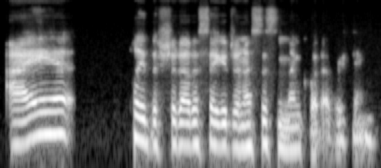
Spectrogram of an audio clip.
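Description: A woman's voice: fairly low pitch, a little fast, gravelly, a bit bright, no room sound. A woman chatting casually and bluntly, with some swearing, on a video call. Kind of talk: casual chat.

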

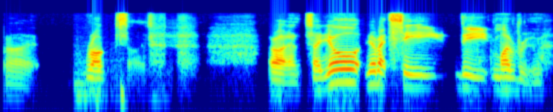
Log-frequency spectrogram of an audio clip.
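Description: A man's voice: medium pitch, big pitch swings, unhurried, no echo, lo-fi sound. A man from Birmingham in casual chat on a video call, telling rambling anecdotes and laughing easily. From Birmingham, England.

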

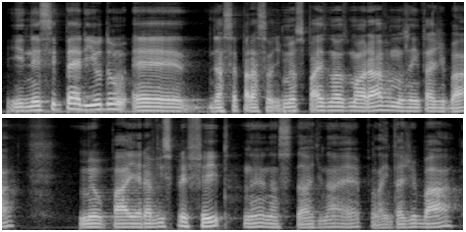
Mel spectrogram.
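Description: A man's voice: fairly low pitch, normal speed, creaky. A man in his forties from Bahia with a Bahian accent, a podcast guest telling his life story in an earnest way. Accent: Bahian Brazilian Portuguese. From Bahia, Brazil. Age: 40s. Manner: warm and earnest, frequent tag questions. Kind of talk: casual interview storytelling.

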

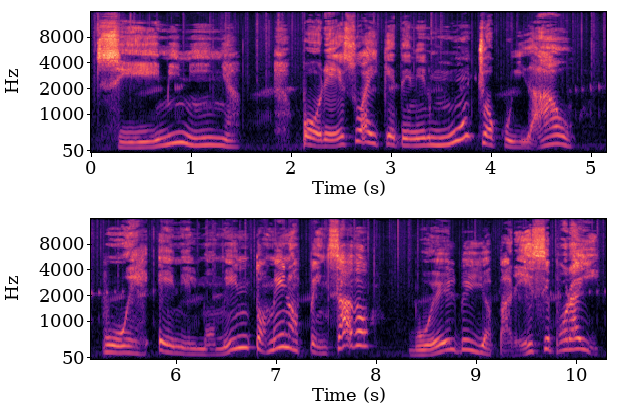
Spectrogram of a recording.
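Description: A woman playing a Colombian grandmother telling spooky village legends to children, in a suspenseful, expressive way, for a radio play. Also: medium pitch, husky, exaggerated voice. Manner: slow, suspenseful, expressive storytelling. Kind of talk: theatrical radio storytelling. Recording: music behind the voice.

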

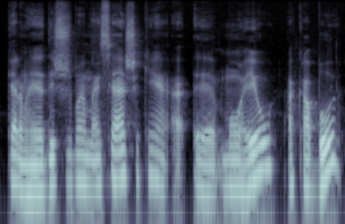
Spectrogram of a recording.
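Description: A man's voice: medium pitch, lively intonation, fast talker, darkish tone. A man from Portugal who grew up in Rio, hosting a casual chat in a loose, joking way and sometimes losing his train of thought. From Portugal, raised in Rio de Janeiro. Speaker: podcast host.

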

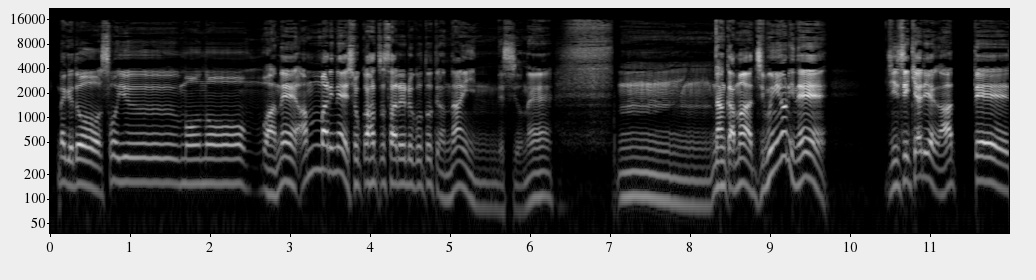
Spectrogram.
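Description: A man's voice: medium pitch, a bit bright, dry recording, clean studio sound. A man who hosts radio, chatting casually on his own in a rambling, conversational way. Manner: rambling, conversational, with frequent sentence-ending "ne" tags. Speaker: radio show host and producer. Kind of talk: casual solo chat.

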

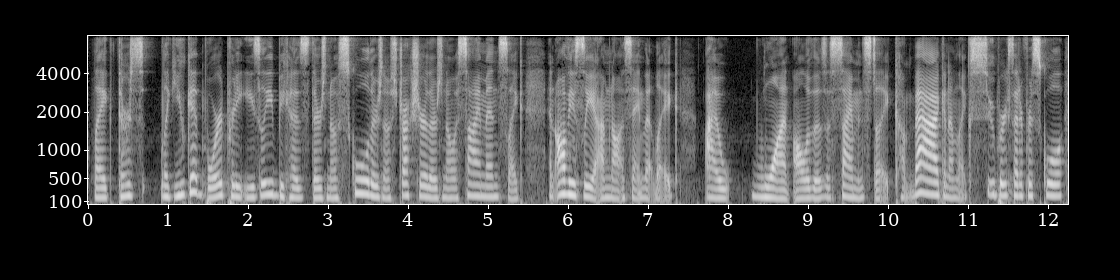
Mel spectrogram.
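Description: A young woman hosting a casual solo podcast, her voice raspy from a sore throat, chatting in a rambling way full of fillers. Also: fairly low pitch, moderate pace, hardly any pauses. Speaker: podcast host.

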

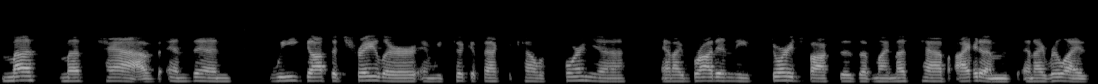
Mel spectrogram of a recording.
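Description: A man who is a podcast guest chats casually in a fairly high voice and laughs easily. His audio comes through slightly dull and muffled. The sound is dry with no room around it. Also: steady tone, a little slow, dry recording. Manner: cheerful, laughs often.

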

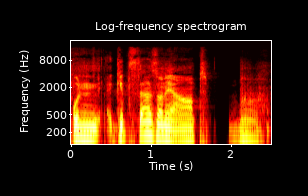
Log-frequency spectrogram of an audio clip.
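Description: A man's voice: mid-range voice, takes it slowly, a little mellow, husky, no echo, clean studio sound. A man interviewing a guest, giving short replies and asking follow-up questions. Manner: brief backchannel replies, probing questions. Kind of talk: conversational interview.

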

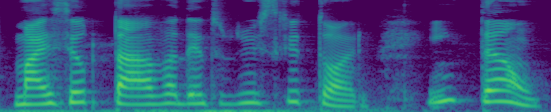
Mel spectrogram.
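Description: Casting: woman, higher-pitched voice, Santa Catarina accent, casual anecdotal chat with bits of re-enacted dialogue. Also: moderate pace. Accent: southern Brazilian, Santa Catarina. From southern Brazil. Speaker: guest, singer. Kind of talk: casual conversational storytelling.

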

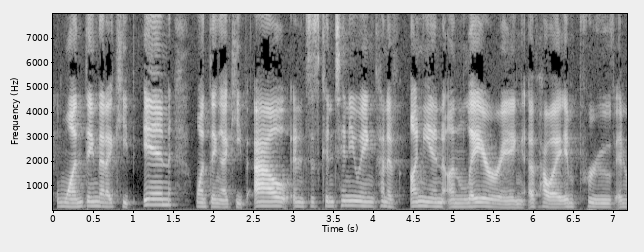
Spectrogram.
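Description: A woman co-hosting a podcast, upbeat and explanatory, walking listeners through advice and products. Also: low-pitched. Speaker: podcast co-host. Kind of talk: casual chat and product promotion.

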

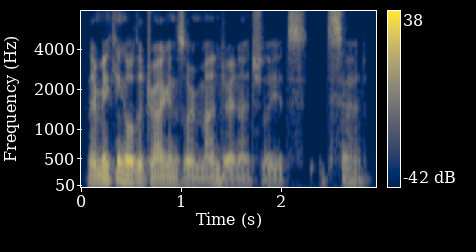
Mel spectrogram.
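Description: A man's voice: on the low side, fast, darkish tone, no echo, studio quality. A man chatting casually as a podcast host, with a wry, dryly joking manner.

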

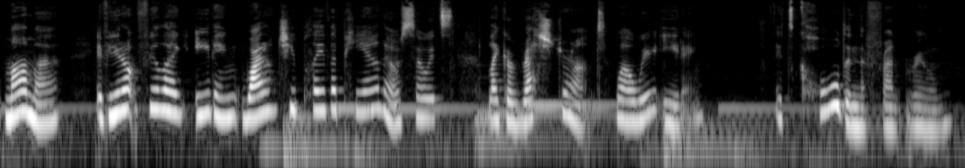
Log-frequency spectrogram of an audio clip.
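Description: A woman's voice: high voice, a little slow, over music, voice pushed up. A woman voicing a stubborn, outspoken young city girl in an audiobook, sincere, emphatic and defiant. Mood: earnest. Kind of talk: audiobook character dialogue.

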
